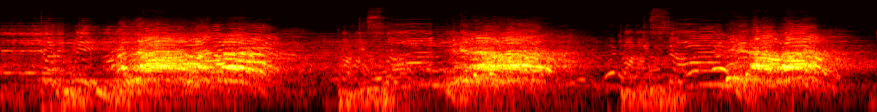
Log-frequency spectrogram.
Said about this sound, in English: Someone on a PA leads the group in a series of chants.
